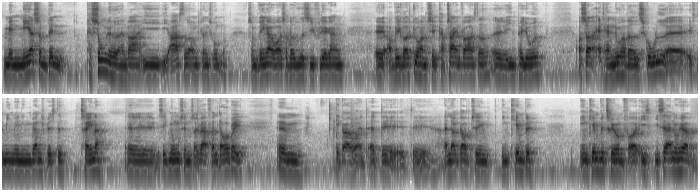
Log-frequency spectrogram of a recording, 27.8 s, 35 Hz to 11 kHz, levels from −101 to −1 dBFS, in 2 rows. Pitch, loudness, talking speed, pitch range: 110 Hz, -18 LUFS, 175 wpm, 110-120 Hz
